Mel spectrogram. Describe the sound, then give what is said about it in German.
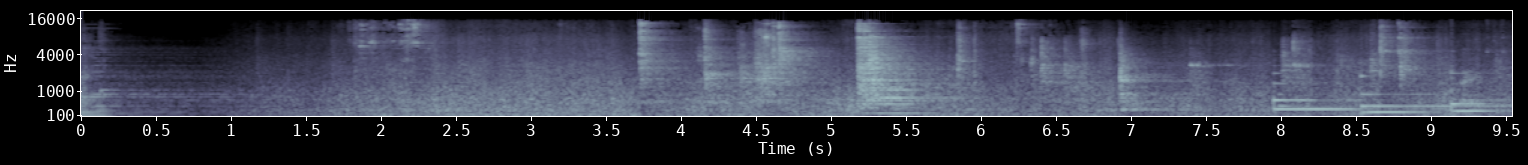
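A carabiner clips and clanks against a steel ladder inside a wind turbine tower, hooked on for a secured climb to the turbine platform: a series of sharp, irregular metallic knocks over a low rumble, ending in a few bright, ringing metal tones. “im Inneren des Turms den Karabiner auf der Stahlleiter einhakt, um gut gesichert zur Windradplattform klettern zu können.”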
